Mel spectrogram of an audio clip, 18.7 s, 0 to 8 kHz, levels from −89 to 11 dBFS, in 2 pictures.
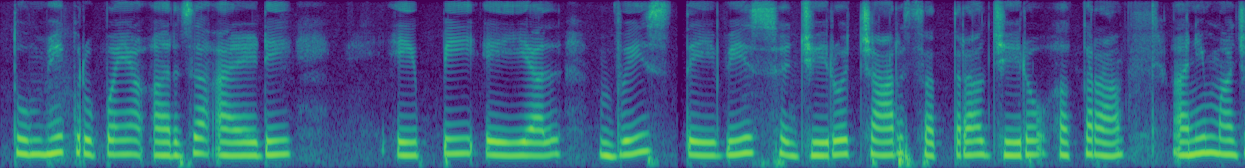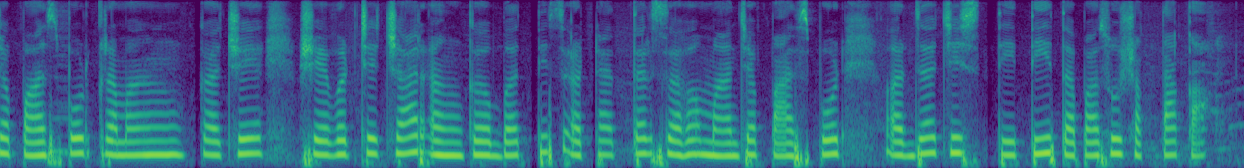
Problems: none marked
